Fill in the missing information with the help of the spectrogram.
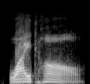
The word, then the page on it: Whitehall: American English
